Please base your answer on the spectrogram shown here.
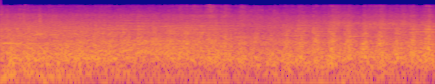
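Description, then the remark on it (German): A freight train rushes past a small village railway station at night, a steady loud roar of wagons with faint rhythmic clatter from the wheels, continuous throughout with no voices. “Denn nachts zwischen zwei und drei, da rauschen dort nur noch Güterzüge vorbei.”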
